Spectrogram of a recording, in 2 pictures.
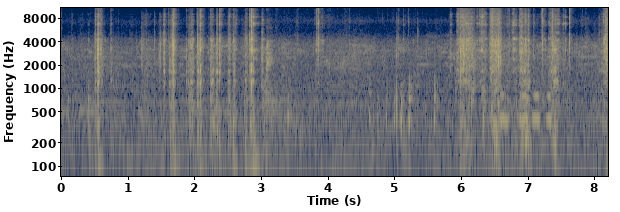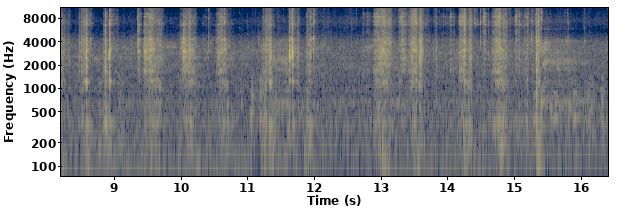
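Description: Tilapia being scraped against the iron edge of a boti to remove its scales: a run of short rasping scrapes, coming in quick bursts with brief pauses.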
